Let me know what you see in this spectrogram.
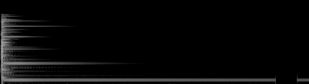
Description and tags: Recording direct to PC back in 1999. Hitting a 6" spackle knife with a wrench or a screwdriver (I forget).
ding, percussion, bell, spackle-knife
